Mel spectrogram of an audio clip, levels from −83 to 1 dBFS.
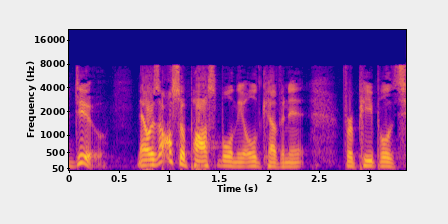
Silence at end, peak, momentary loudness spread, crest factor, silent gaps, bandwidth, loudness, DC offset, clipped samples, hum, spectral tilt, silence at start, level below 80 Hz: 0 s; 0 dBFS; 12 LU; 16 dB; none; 8.2 kHz; -15 LUFS; under 0.1%; under 0.1%; none; -4.5 dB/octave; 0 s; -48 dBFS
